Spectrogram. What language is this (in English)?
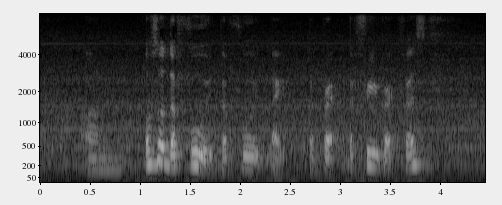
English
